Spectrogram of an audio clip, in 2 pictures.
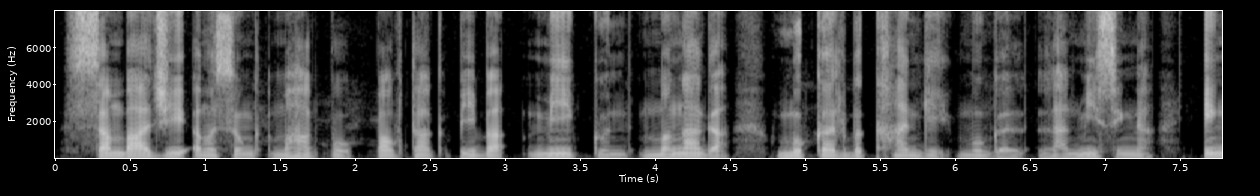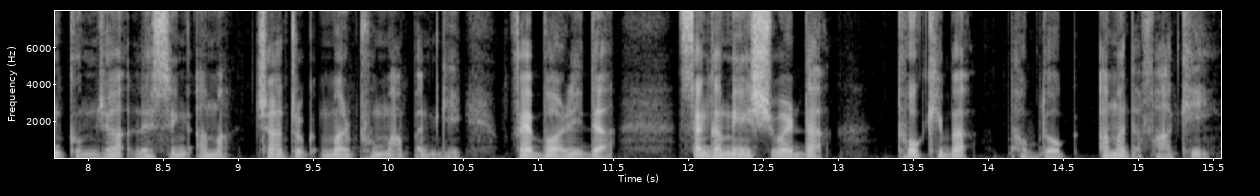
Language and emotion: Manipuri, neutral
